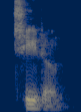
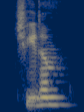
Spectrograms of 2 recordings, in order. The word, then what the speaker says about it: Cheatham: is your last name is it or cheat them how do you say it I don't want to say it wrong cheat them cheat them that's what I thought yes don't don't feel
